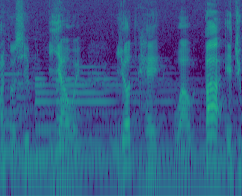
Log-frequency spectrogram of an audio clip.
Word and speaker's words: Yahweh: Le nom le plus possible et la prononciation la plus possible, Yahweh.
